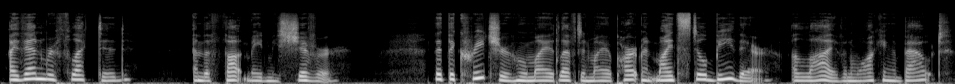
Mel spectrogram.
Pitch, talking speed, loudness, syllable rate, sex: 185 Hz, 170 wpm, -17 LUFS, 5.0 syllables/s, female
